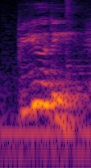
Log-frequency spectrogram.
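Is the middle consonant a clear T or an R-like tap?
R-like tap. The middle consonant is a quick R-like tap. This is how American English says it. "aquí en Estados Unidos, se pronuncia beauty"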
